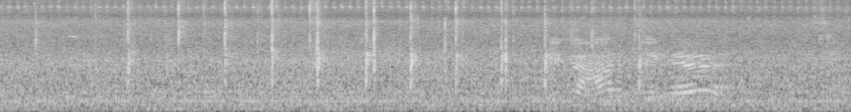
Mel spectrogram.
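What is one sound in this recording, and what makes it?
People clap their hands in quick bursts.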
